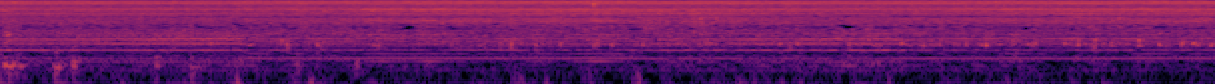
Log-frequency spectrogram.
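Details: New electric lift pump on a construction machine diesel, priming the filters: quiet, constant high-pitched whir with no stutter or surging, flow noticeably stronger than before; normal electric lift pump running.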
